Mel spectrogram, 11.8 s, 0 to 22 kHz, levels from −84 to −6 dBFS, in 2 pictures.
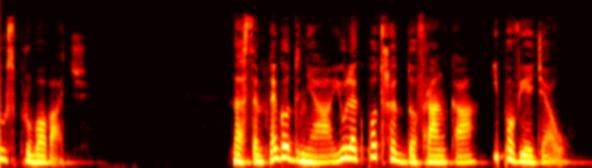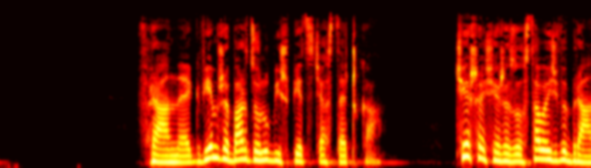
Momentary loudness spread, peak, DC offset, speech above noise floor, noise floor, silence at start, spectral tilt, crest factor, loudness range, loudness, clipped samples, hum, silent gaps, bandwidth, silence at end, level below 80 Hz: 11 LU; -2 dBFS; under 0.1%; over 73 dB; under -90 dBFS; 0 s; -6 dB/octave; 16 dB; 4 LU; -18 LUFS; under 0.1%; none; none; 15 kHz; 0 s; -60 dBFS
